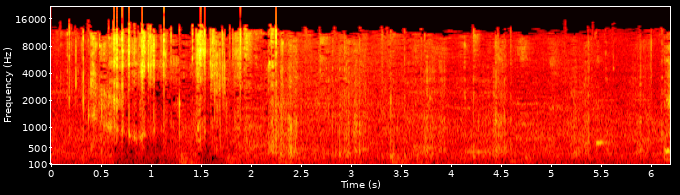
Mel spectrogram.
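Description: Crunching on flavored potato chips: dense, crackly bites that are sharpest and loudest at the start, then settle into steadier, gritty chewing. No talk.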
